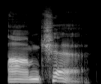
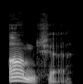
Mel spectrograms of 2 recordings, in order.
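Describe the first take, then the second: First: It uses the usual British stress pattern. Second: It uses the American stress pattern. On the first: This is the usual British way. "the more usual accents in British English" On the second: This is the American way. "how they are said in America"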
